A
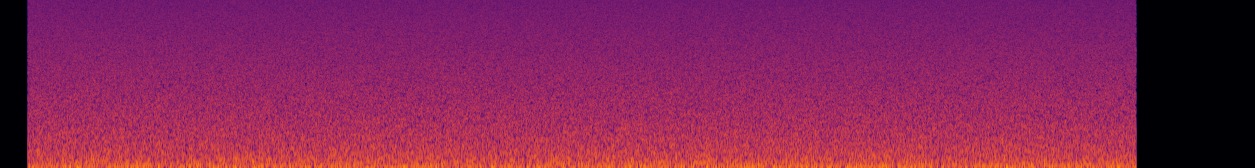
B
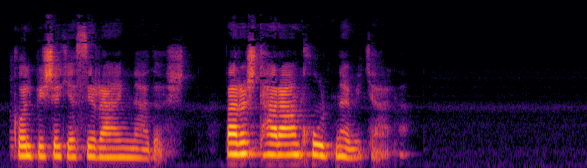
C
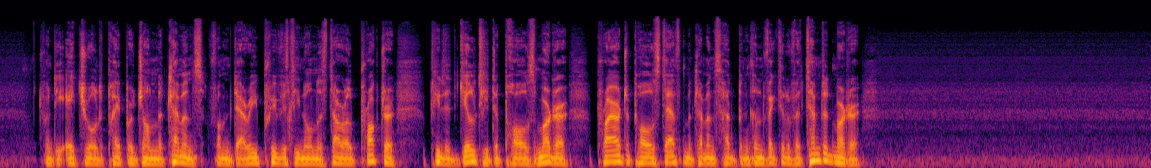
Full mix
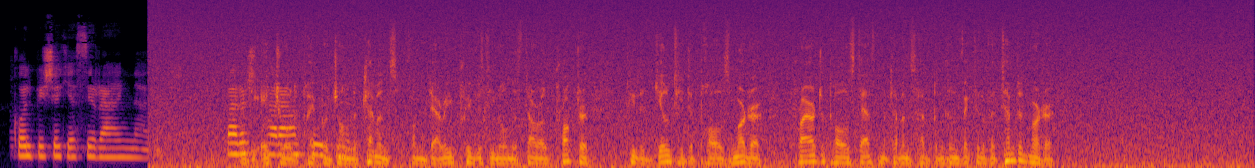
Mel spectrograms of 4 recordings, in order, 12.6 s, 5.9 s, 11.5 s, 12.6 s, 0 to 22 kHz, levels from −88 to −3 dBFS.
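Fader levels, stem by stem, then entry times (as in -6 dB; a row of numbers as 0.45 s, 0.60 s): -2.0 dB, -7.5 dB, -3.5 dB; 1.20 s, 0.00 s, 1.95 s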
